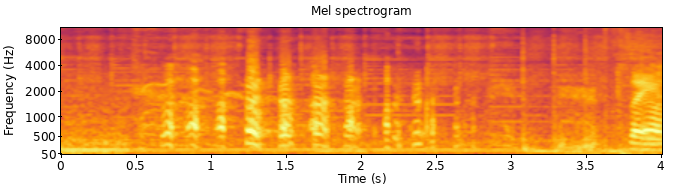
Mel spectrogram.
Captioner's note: laughing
